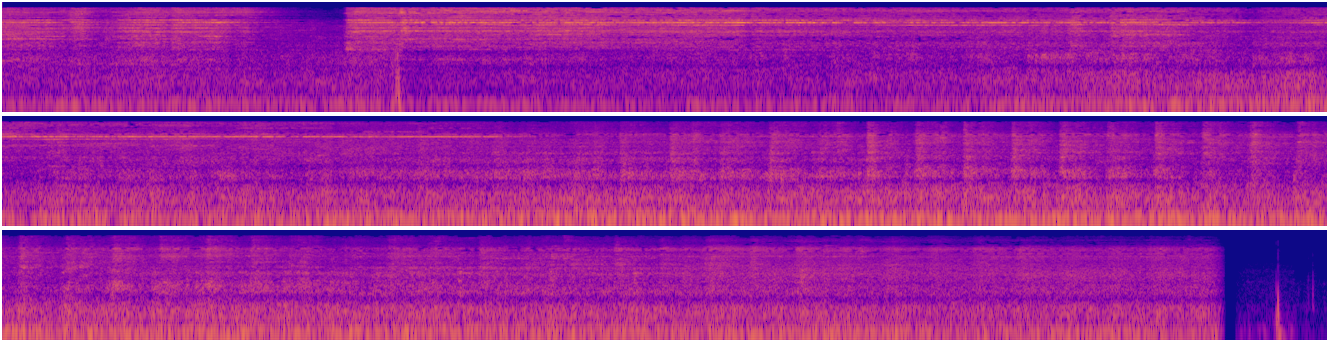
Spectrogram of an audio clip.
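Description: Freight train wagons rolling past on the rails: the wheels give a high-pitched squeal through the first half. After that come a steady rumble and rapid clicks of wheels passing over rail joints, growing louder after the middle.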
